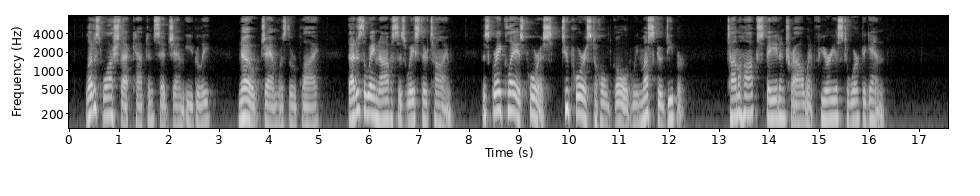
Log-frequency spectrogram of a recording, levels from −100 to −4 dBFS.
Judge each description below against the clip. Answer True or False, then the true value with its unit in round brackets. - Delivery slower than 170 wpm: True (150 wpm)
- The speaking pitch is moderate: True (160 Hz)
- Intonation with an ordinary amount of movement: True (3.9 semitones)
